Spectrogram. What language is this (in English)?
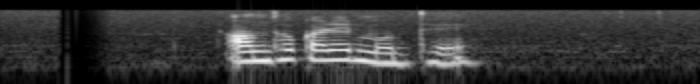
Bangla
